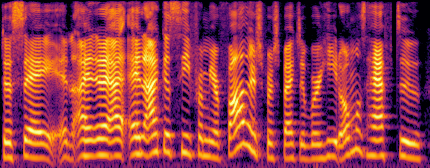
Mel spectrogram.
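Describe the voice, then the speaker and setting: Bright clear-voiced woman hosting. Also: on the high side, a little fast. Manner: engaged, frequent affirming backchannels. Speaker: host. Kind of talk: casual interview.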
